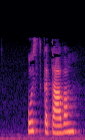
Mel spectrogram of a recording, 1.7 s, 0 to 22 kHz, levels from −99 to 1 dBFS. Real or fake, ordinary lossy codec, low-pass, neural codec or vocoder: real; MP3, 32 kbps; 7.2 kHz; none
